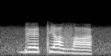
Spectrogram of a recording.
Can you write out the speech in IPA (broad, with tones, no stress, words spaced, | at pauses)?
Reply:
ɡɛ˥ti˥˧ zˤa˥˧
